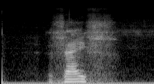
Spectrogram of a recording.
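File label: "vijf", Dutch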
